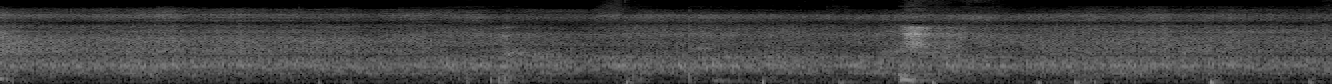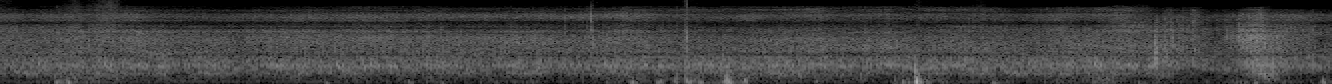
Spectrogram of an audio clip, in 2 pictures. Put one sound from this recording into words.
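Wind rushes steadily past during a fall through the air.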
